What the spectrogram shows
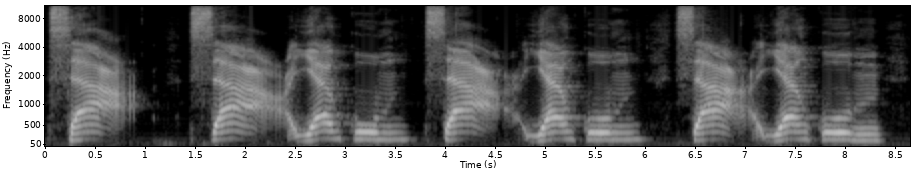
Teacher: Seen with a line on the top, sa, and then ayn, second part of the throat, so bite into it.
